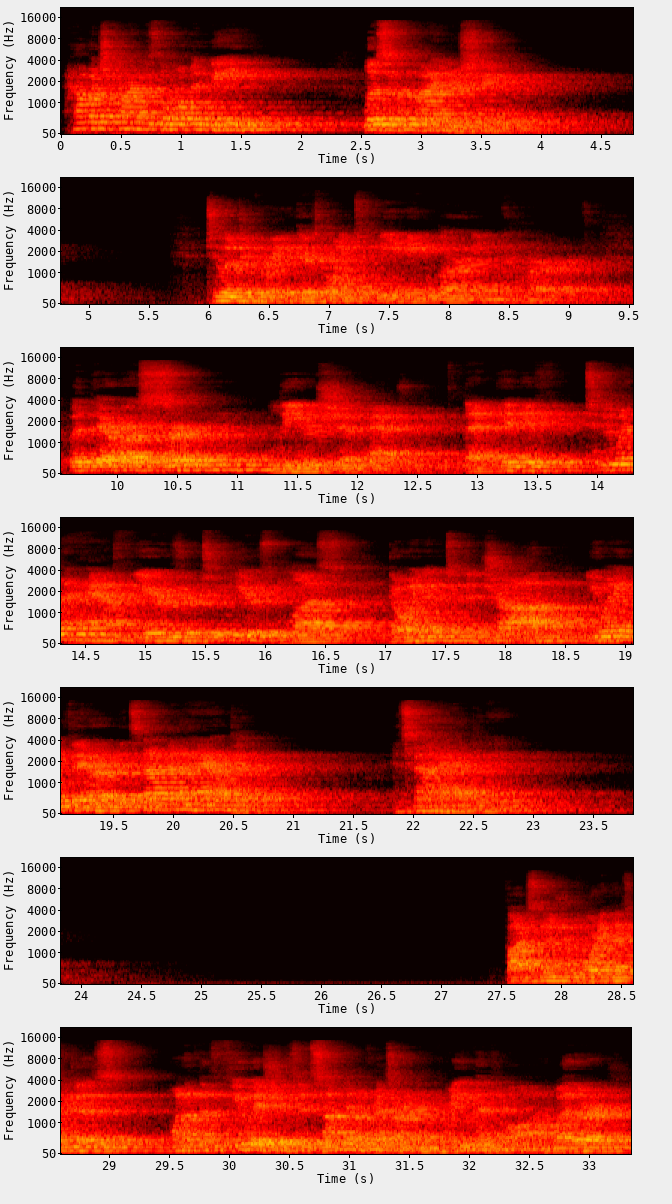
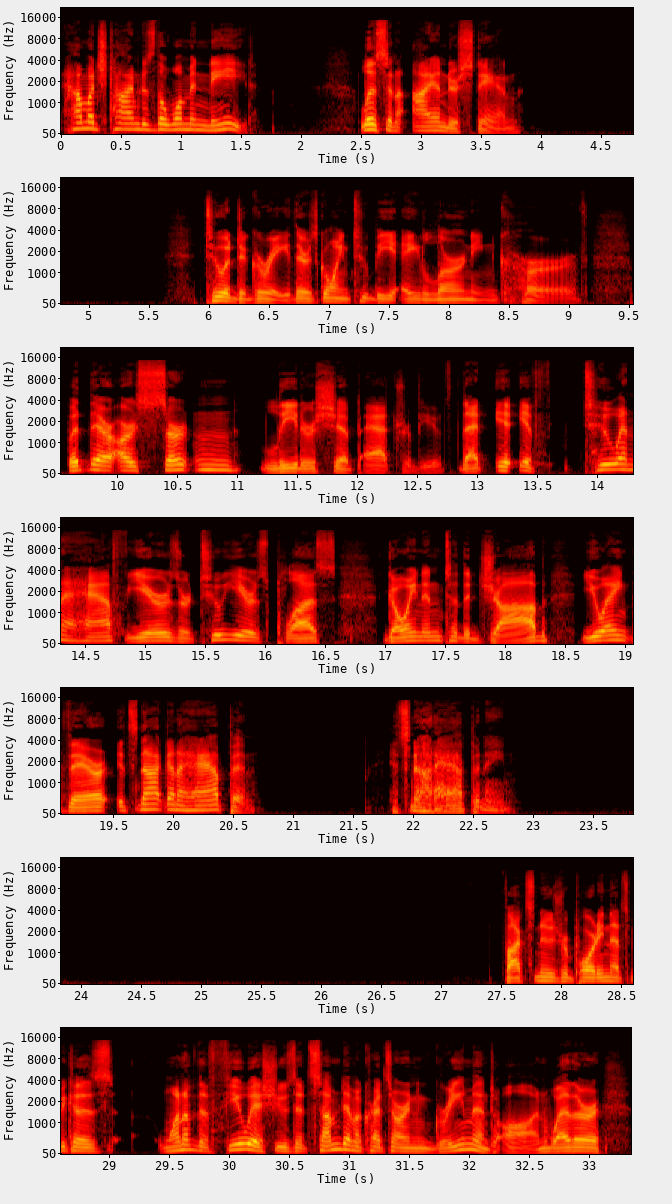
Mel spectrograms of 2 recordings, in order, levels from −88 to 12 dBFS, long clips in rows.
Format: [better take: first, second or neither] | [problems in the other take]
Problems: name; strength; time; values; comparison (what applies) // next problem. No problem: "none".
second | room echo; strong; dies away in 2.1 s // off-mic speech; far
